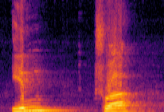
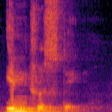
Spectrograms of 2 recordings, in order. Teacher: there are only 3 syllables, in-tra-sting, and the stress is on in, so the word is interesting.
